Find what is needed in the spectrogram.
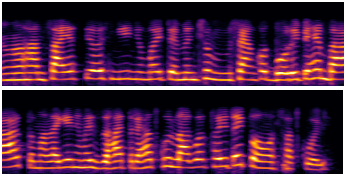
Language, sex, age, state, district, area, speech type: Kashmiri, female, 30-45, Jammu and Kashmir, Kulgam, rural, conversation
